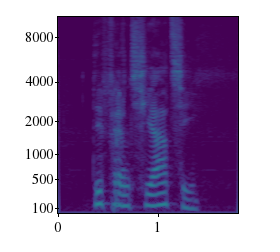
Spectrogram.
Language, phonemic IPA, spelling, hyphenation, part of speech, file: Dutch, /ˌdɪ.fə.rɛnˈ(t)ʃaː.(t)si/, differentiatie, dif‧fe‧ren‧ti‧a‧tie, noun, Nl-differentiatie.ogg
- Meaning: 1. differentiation (creation or arising of difference) 2. differentiation (differentiating, calculating the derivative)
